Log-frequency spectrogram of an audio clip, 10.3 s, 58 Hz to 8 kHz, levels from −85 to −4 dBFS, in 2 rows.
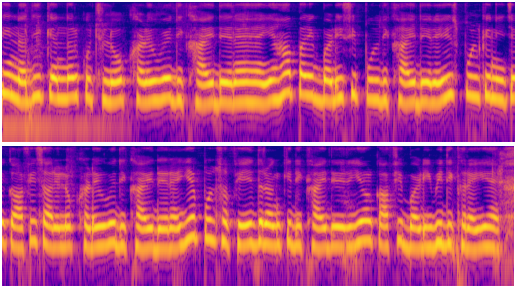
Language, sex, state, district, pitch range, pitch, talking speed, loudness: Hindi, female, Chhattisgarh, Jashpur, 235-275 Hz, 250 Hz, 300 wpm, -14 LUFS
